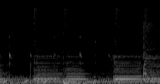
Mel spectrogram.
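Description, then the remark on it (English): Basil Hayden's bourbon, 80 proof, being poured into a glass, with a few soft glugging bursts over a steady ringing tone, quiet, no voices. “I don't know if you can hear that pouring, but it always sounds so good.”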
